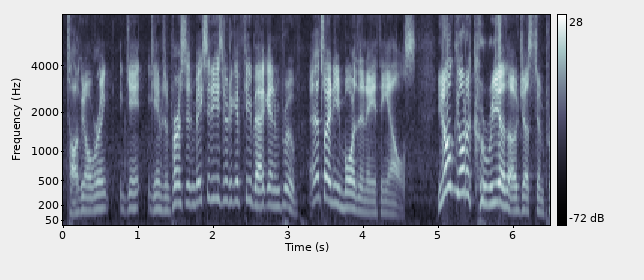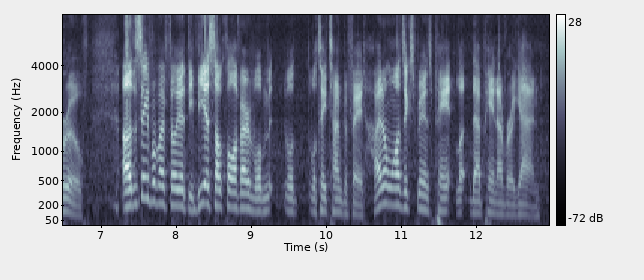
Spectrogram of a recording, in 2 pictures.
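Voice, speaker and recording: A man's voice: on the high side, big pitch swings, fast talker, a bit bright. A man commentating on a game stream and reading game text aloud in a rambling way, often stumbling and correcting himself. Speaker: live streamer.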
